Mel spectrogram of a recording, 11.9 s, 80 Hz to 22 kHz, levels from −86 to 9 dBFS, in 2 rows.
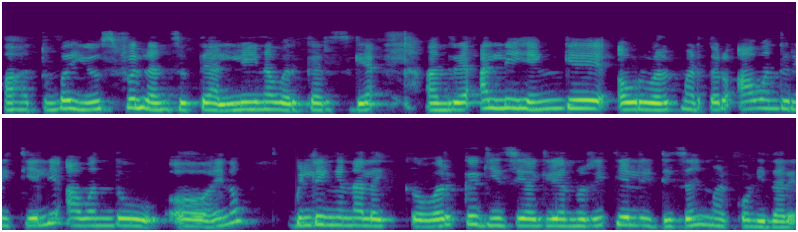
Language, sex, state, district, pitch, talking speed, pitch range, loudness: Kannada, female, Karnataka, Mysore, 255 Hz, 145 wpm, 240-295 Hz, -15 LUFS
